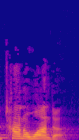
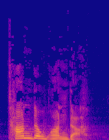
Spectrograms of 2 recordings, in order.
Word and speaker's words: Tonawanda: Now, I don't know what it is about that particular name, but when they hear it, when they hear Tonawanda, especially little kids, they want to add a letter. They want to add a D. They want to pronounce it Tondawanda. Tondawanda. And as a little guy, that's exactly what I did. I thought I lived in North Tondawanda, New York.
